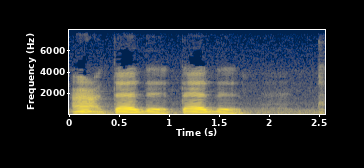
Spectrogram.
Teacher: Huruf dal ini berada hujung lidah dan hujung lidah itu bersentuhan dengan pangkal gigi kacip atas. Ha kita kena rasa gigi aad tad.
